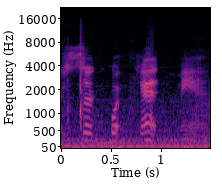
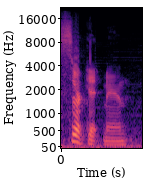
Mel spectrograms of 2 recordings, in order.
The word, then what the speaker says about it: Circuit Man: pronounced circuit man or Circle K man it's circuit man as in circuitry wow I have never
